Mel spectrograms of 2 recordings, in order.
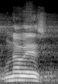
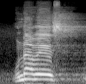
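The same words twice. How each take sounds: First: Said in the usual way. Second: "Una vez" said louder and higher to grab attention; emphatic opener. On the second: Shown as a demonstration. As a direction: land "Una vez" firmly to start the story.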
